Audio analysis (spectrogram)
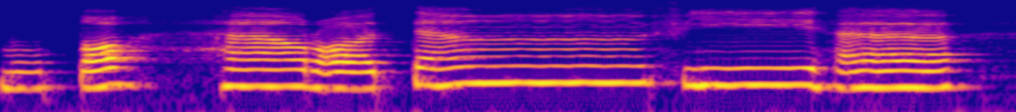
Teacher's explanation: I'm going to hide the noon into the fa. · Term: ikhfa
